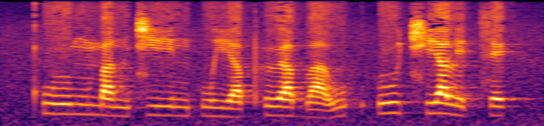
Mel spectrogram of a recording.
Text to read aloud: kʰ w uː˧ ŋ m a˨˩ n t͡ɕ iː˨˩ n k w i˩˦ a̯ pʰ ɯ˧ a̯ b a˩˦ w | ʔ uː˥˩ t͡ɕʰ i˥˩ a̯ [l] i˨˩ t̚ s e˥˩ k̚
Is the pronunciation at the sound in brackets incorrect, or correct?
correct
